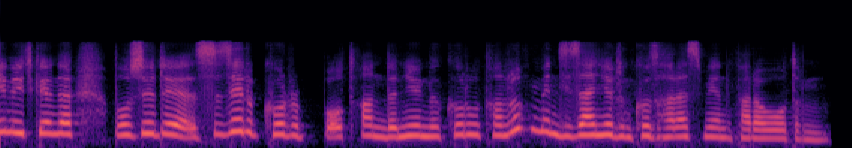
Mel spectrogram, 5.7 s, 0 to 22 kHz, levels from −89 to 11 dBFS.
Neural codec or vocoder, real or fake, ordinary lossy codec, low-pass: codec, 16 kHz, 0.3 kbps, FocalCodec; fake; none; none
